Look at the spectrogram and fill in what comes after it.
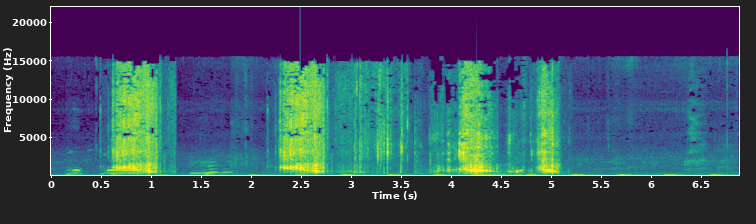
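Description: Close-up crunching as sineguelas (Spanish plums) are bitten and chewed, with four loud crunches.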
